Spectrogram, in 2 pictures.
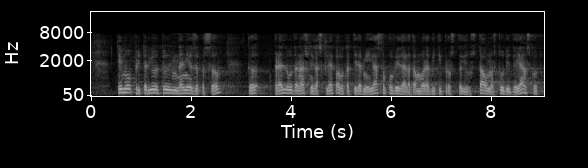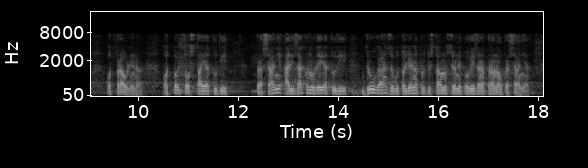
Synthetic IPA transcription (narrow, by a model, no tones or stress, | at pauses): t̪eːmupɾit̪əɾjuːjɛt̪ud̪imnɛːnjɛzəpəsə | kəpɾɛːd̪lɔɡud̪anaːʃnɛɡasklɛːpaʋəkat̪eːɾɛmjɛjaːsnɔpɔʋeːd̪alad̪amoːɾabit̪ipɾɛwsst̪awnɔst̪ːud̪id̪ɛjanskɔ | ɔt̪pɾawlʲjɛna̰ | ɔ̰t̪̚pəɾt̪ɔːst̪aːjat̪ud̪i | pɾaʃaːnjɛʔalizaːkɔnuɾɛjat̪ud̪id̪ɾuːɡazaɡɔt̪ɔwljɛːnapɾɔt̪iust̪aːwnɔst̪jɔnɛpɔʋeːzanapɾaːwnaupɾaʃa̰ːnja̰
